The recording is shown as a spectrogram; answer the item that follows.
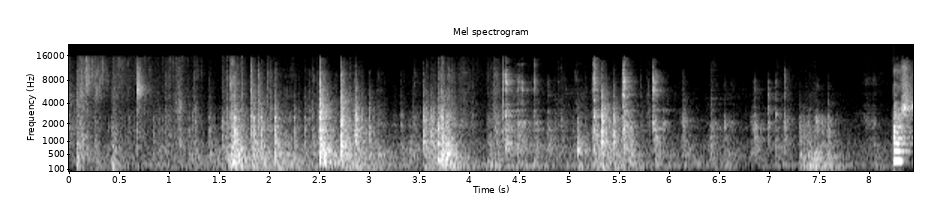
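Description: A greenhouse roof vent being worked shut by hand, its plastic panel and frame rattling and scraping in irregular bursts.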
